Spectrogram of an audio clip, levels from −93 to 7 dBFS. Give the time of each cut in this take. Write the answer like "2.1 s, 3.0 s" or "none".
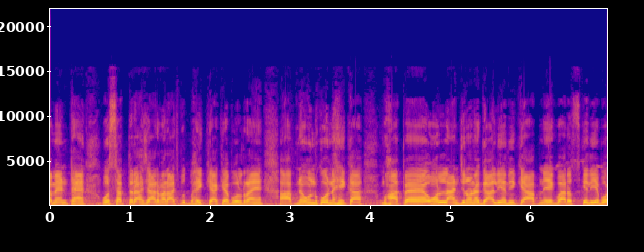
none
